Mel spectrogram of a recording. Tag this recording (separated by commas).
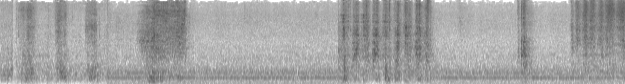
Rub, Wood, Filing (rasp)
